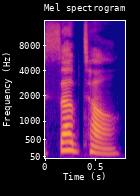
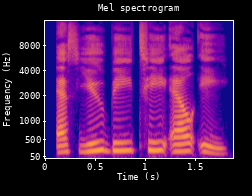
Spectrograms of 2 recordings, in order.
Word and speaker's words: subtle: fine or delicate and in Middle English the B was actually pronounced but over time it became silent just like in debt and doubt some people mistakenly say subal pronouncing the B but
